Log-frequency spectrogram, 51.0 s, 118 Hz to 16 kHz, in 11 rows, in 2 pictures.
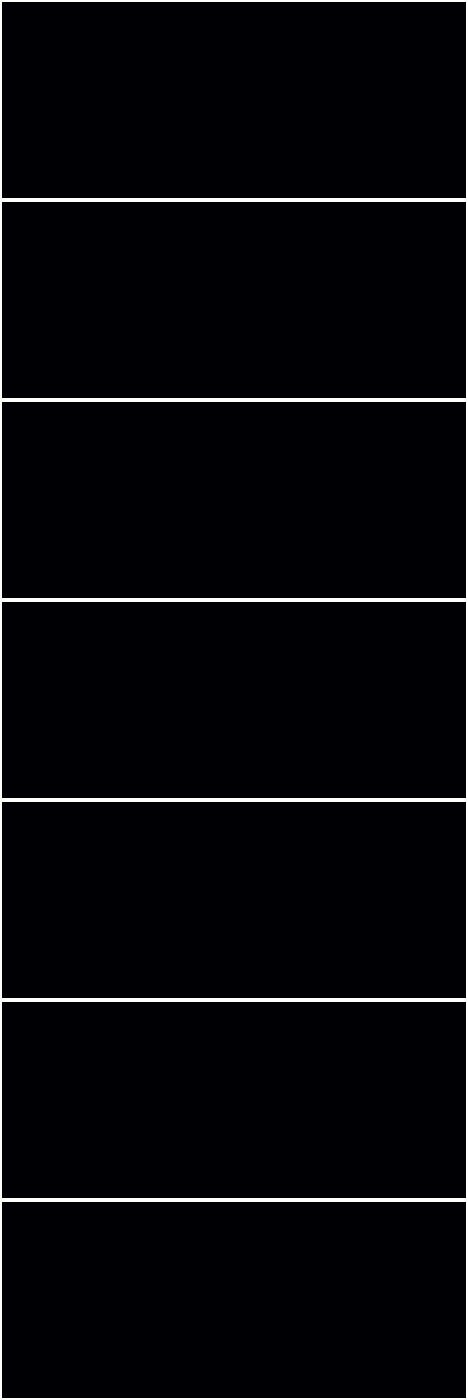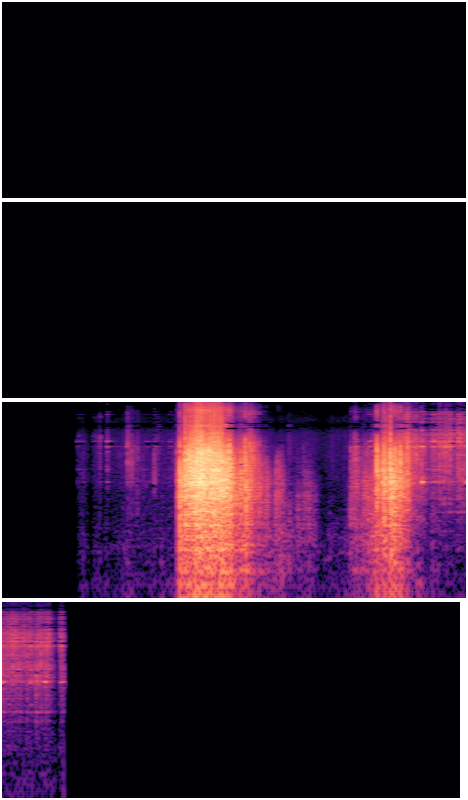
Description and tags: Large Chains
There's a better/easier to use version of this called chains Effect which gives both the chain drop and tightening without the 40 second dead space in front of it.
chains, clattering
